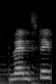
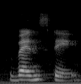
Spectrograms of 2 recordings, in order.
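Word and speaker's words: Wednesday: वेडनेसडे को अक्सर वेडनेसडे बोला जाता है, बट the correct way टू से इज वेडनेसडे।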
